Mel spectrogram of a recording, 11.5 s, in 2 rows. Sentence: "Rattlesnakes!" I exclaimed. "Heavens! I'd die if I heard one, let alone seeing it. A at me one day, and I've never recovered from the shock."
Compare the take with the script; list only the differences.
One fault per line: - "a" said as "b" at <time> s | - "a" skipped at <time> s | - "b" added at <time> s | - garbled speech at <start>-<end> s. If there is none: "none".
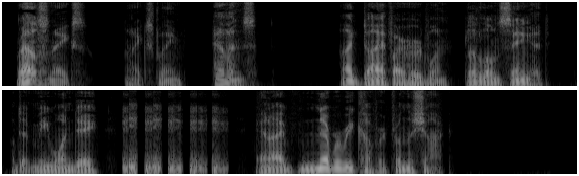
none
